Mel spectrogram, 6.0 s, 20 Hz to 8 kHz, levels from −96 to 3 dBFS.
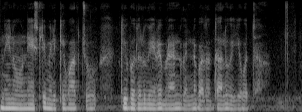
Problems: low volume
